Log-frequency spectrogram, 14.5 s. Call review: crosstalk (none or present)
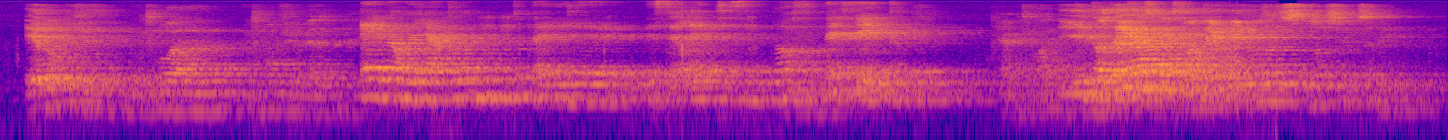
present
